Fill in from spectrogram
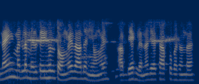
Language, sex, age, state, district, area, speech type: Urdu, male, 18-30, Uttar Pradesh, Rampur, urban, conversation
